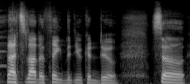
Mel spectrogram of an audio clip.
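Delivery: breaking into laughter while explaining; laughing. Real, not acted. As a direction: say it through a laugh. Laughs at the impossible demo.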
